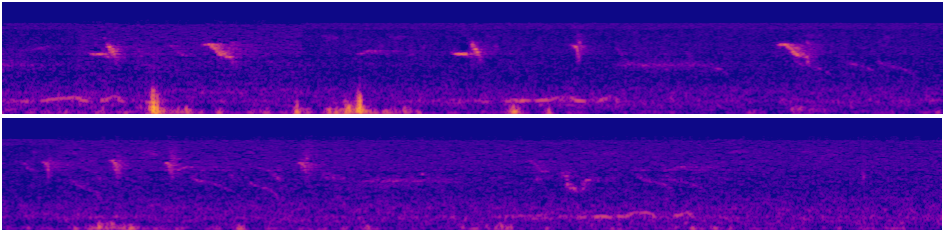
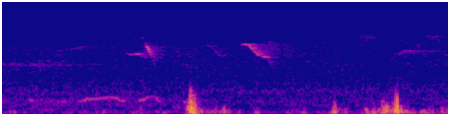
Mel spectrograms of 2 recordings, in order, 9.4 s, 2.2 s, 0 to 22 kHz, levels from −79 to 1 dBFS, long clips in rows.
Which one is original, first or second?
second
